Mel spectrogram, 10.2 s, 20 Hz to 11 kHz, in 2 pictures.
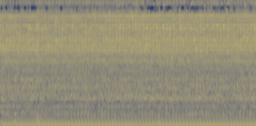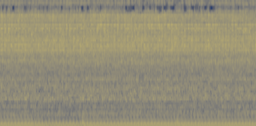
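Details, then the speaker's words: Stander mower twin engine with 3000 hours, running only on cylinder two: heavy, lopsided thumping at about four beats a second. Cylinder one is dead (bent pushrod, stuck exhaust valve, exhaust valve guide pushed down). A missing carb welch plug causes idle surge. Dead cylinder misfire. "but it is actually running but it's running on the number two cylinder over here"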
